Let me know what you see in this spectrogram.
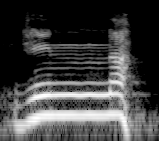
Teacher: وقف کی حالت میں نون تنوین کو ختم کر کے اور تا جو ہے اس کو بھی ختم کر دیں گے، صرف رہ جائے گا ہا، تو اسے ساکن کر کے پڑھیں گے، جنہ۔ جب وصل کریں گے، وصل یعنی ملا کے پڑھیں گے، تو پھر جنتم کر کے پڑھیں گے، نون تنوین کے بعد پھر قاعدہ لگا دیں گے یرملون کا، ٹھیک ہے جی۔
